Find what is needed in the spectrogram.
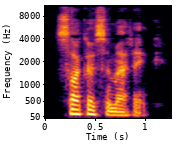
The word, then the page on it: psychosomatic: Australian English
